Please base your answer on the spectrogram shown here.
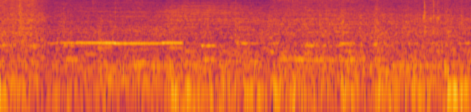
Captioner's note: tow truck winch whirring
